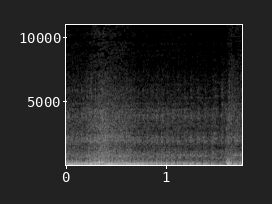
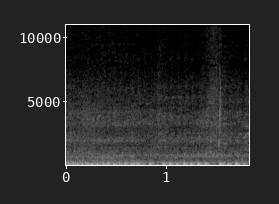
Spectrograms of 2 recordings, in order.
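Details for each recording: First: Suzuki Smash motorcycle with a weak battery, neutral light dimming and brightening as throttle opens: engine note stumbles and breaks up unevenly, never pulling cleanly; misfire from weak spark due to the battery. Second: Suzuki Smash after fitting a new battery and an original regulator (kiprok), kick-started rather than electric-started: steady, even single-cylinder beat with no misses or stumbles; the engine now runs healthy.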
